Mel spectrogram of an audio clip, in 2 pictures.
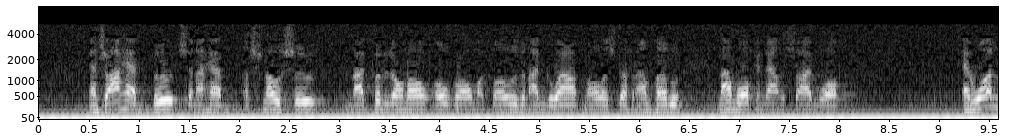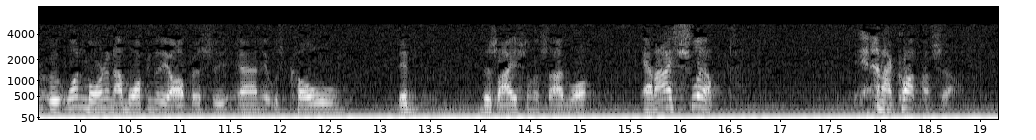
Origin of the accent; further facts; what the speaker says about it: Alabama, United States; moved away; I'm from Alabama. The wintertime just didn't sit with me the first few years we were up here.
